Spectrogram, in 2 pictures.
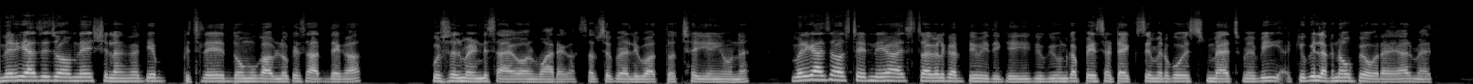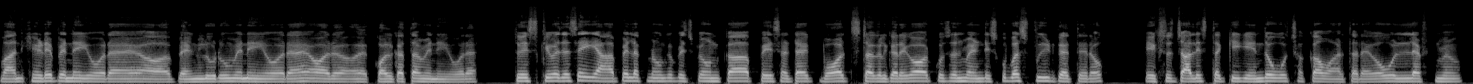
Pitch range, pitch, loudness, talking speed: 135-150 Hz, 140 Hz, -23 LUFS, 155 wpm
